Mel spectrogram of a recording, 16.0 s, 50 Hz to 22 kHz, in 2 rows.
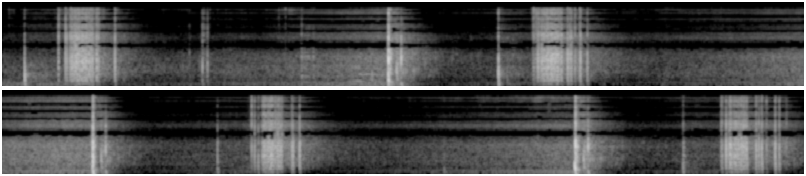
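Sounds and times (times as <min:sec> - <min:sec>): firework crackling: 0:00.0 - 0:16.0
firework hiss: 0:00.0 - 0:16.0
sharp firework pop: 0:03.8 - 0:04.3, 0:08.8 - 0:09.3, 0:13.7 - 0:14.2.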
